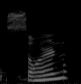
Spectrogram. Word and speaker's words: Sorn: My name is Sorn. – My name's Shim. – My name is Thorn in your side. – Oh, very similar rhymes with mine. – Yes, it does. – Sorn, mine's Sorn Europide is my full name.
